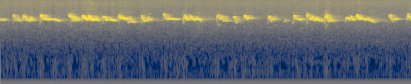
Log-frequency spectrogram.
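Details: Silvereye, known as waxeye, from New Zealand, singing a continuous high, rapid warble of slurred twittering notes throughout, steady and bright with no pauses.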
